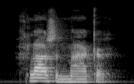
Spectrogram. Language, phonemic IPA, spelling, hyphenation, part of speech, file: Dutch, /ˈɣlaː.zə(n)ˌmaː.kər/, glazenmaker, gla‧zen‧ma‧ker, noun, Nl-glazenmaker.ogg
- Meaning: 1. a glazier 2. a hawker, aeshnid (any dragonfly of the Aeshnidae family)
